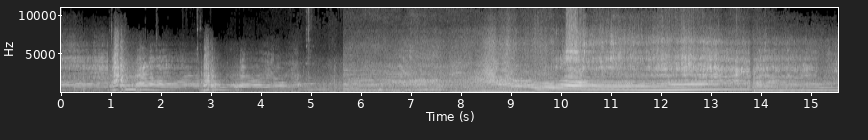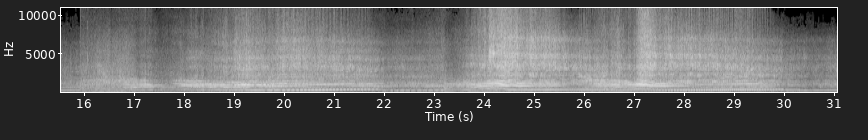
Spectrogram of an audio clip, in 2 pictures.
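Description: Race car engines: a few short, sharp throttle blips, then hard acceleration through the gears. The pitch climbs and drops suddenly at each quick upshift, with several cars sounding at once in the later part.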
